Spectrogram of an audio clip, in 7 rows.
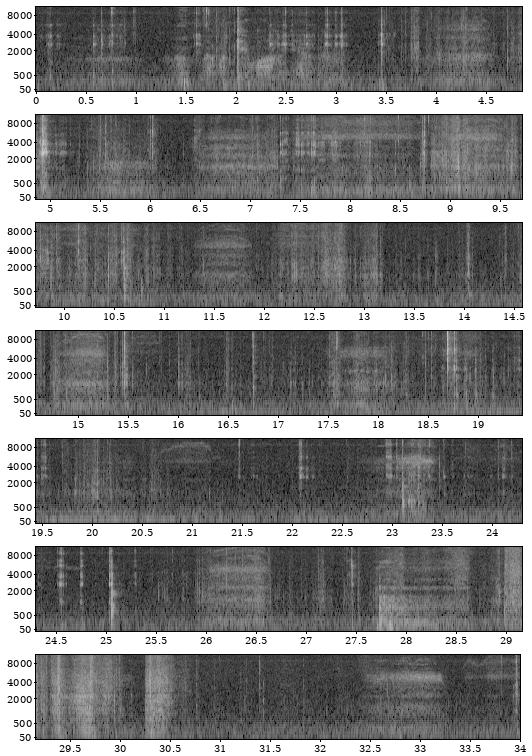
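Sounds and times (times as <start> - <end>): scraping and rustling of metal parts: 4.6 - 11.3, 28.4 - 30.9.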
